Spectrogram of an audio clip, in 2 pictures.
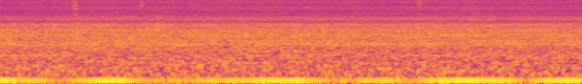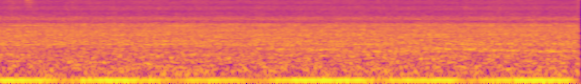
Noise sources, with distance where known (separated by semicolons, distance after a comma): large-sounding engine; siren, far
